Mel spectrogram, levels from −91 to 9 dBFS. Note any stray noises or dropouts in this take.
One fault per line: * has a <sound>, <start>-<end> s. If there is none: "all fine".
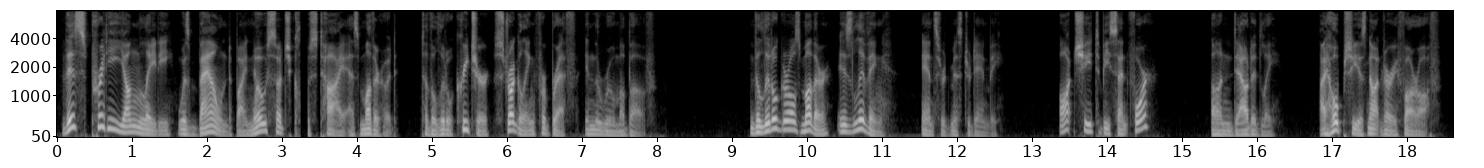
* has a dropout, 3.2-3.3 s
